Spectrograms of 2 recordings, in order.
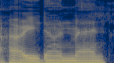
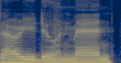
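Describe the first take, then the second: First: It is said with low, flat energy. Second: It is said with high, lively energy.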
